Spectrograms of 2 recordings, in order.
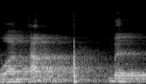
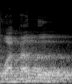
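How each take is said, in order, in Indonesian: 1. Huruf b ganda ditahan dulu sebelum dilepas. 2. Huruf b ganda langsung dilepas, tanpa ditahan. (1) "Sidahnya tadi ditekan ditahan dulu" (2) "jadi nggak langsung"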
